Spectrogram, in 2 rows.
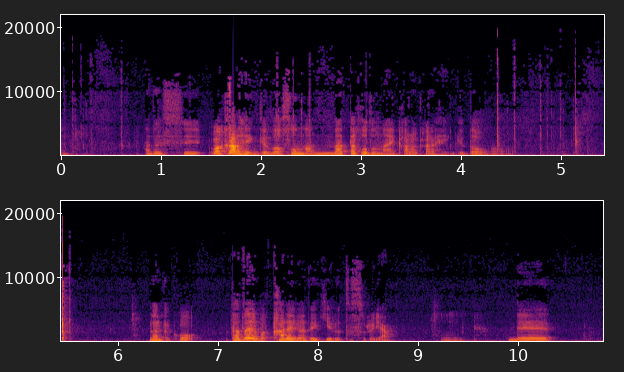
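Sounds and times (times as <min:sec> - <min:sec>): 
typing on a computer keyboard: 0:00.0 - 0:00.9, 0:01.8 - 0:05.6
speech: 0:00.8 - 0:04.7, 0:06.3 - 0:10.4.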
